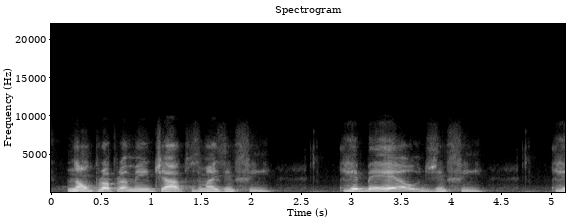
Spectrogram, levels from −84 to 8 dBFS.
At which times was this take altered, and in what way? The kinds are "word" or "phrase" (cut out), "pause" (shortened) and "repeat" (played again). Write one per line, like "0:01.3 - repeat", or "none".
0:01.5 - word
0:03.8 - repeat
